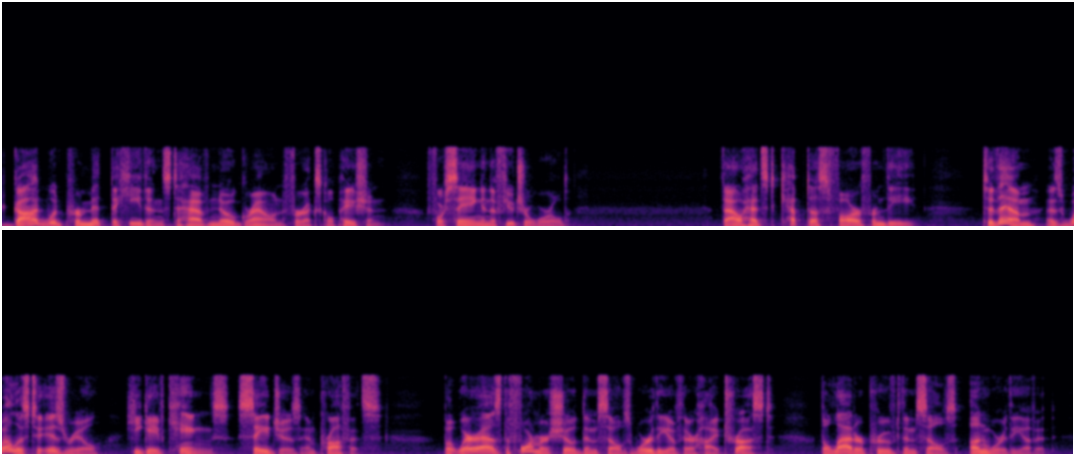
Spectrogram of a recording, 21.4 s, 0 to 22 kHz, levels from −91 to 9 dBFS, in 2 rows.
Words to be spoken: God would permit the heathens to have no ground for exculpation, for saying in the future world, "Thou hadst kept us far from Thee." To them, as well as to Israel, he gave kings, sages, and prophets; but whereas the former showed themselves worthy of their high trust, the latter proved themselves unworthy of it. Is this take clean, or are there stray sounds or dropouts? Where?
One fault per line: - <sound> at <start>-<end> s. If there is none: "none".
none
